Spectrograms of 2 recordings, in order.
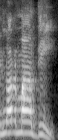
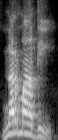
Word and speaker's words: Normandie: No, the ADIE gives you Adi. Okay. Is Is this a Canadian thing? I could say Normandie. Normandie.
